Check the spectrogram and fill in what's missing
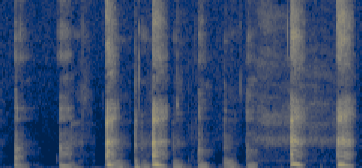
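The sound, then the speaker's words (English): A rapid series of about ten harsh coughs and throat-clearing bursts, fairly loud, coming in an uneven rhythm with brief gaps between them and no talking. “I'm dancing to your coughs.”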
